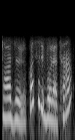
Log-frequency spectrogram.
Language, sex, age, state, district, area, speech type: Nepali, female, 30-45, West Bengal, Jalpaiguri, urban, conversation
